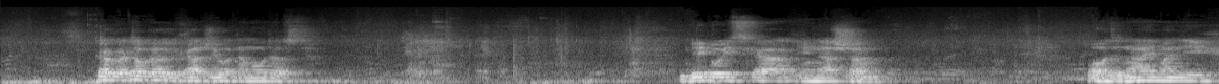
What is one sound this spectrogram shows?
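An elderly man speaks slowly and solemnly through a microphone.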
